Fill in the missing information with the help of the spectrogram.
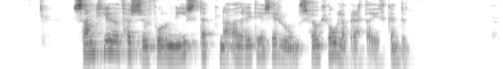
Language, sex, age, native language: Icelandic, female, 30-39, Icelandic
